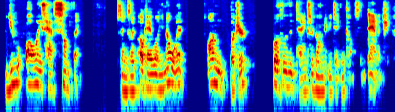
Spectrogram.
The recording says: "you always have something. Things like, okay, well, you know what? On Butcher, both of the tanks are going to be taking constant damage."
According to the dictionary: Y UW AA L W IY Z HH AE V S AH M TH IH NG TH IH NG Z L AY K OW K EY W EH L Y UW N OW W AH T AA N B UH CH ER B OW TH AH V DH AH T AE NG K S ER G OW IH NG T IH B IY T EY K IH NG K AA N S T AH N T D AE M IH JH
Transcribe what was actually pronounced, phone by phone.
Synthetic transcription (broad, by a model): Y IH AA L W IY Z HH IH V S AH M TH IH NG S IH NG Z L AY K OW K EY W EH L Y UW N OW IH T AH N B UH CH ER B OW TH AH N DH AH T AE NG K S ER G OW IH NG T IH B IY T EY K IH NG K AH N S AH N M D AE M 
